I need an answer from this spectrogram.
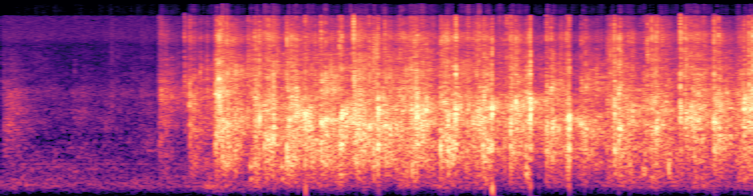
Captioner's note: audience applauds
